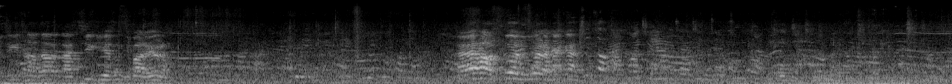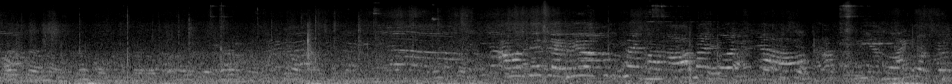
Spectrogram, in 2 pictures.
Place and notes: Walking through the traditional market
Binaural recordings
Sony PCM D50 + Soundman OKM II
